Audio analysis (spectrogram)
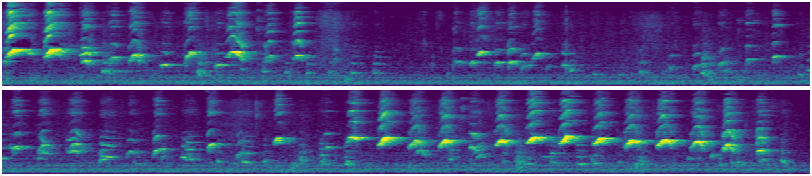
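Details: Two-week-old red Standard Poodle pups, indoors with their mother, give high squealing whimpers in rapid repeated bursts, many overlapping voices with falling and rising tones, with a brief quiet stretch midway before the chorus resumes.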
